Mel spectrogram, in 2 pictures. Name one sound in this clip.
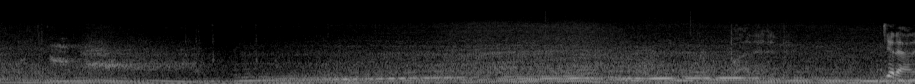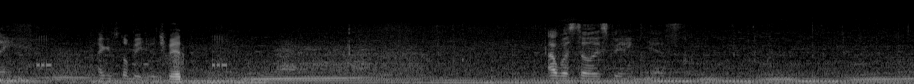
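A car engine revs and changes pitch as it speeds along.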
